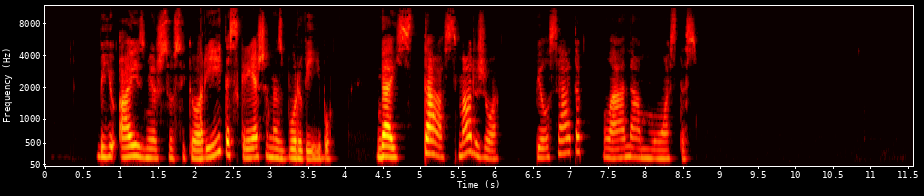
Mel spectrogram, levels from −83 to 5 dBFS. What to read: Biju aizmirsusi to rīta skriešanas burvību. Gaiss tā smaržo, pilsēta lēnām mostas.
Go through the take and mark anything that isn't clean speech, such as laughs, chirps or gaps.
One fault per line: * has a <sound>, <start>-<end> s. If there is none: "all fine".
all fine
